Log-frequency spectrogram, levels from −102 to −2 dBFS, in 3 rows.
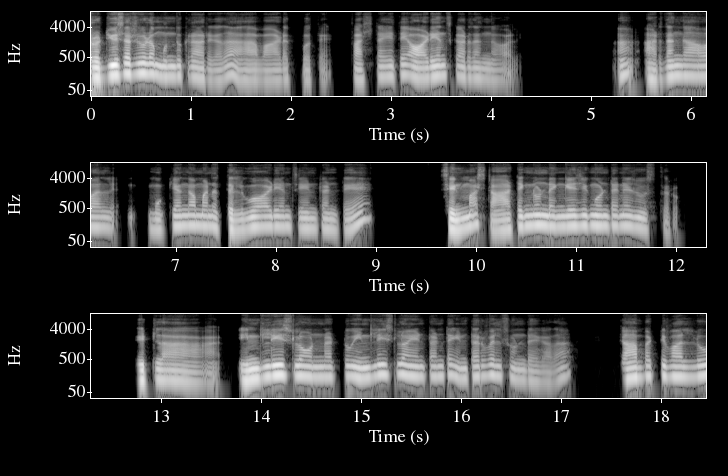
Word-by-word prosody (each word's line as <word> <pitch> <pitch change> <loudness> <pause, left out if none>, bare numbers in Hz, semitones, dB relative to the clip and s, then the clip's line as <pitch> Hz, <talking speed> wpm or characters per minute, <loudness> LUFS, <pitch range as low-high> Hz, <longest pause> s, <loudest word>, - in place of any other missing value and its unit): Producers 145 +6 +8
గూడా 160 -1 +5
ముందుకు‌రారు 130 -5 -3
గదా! 145 +7 -4 0.2
అవాడకపోతే. 105 0 -9 0.3
ఫస్టయితే 135 +7 -4 0.2
ఆడియన్స్‌కి 135 +3 0
అర్థం 120 -1 -7
గావాలి. 105 - -13 1.1
ఆ? - - +1 0.3
అర్థం 130 +6 -1
గావాలే, 135 -1 -3 0.4
ముఖ్యంగా 150 +7 -1
మన 150 -1 0 0.2
తెలుగు 115 +3 +1
ఆడియన్స్ 145 -1 -3
ఏంటంటే, 120 -2 -5 0.9
సినిమా 125 +5 +5
స్టార్టింగ్ 115 +8 0
నుండి 155 -2 +5
ఎంగేజింగ్‌గా 150 +2 +2
ఉంటేనే 150 0 -1
జూస్తారు. 120 -3 -8 0.8
ఇట్లా 120 -1 -2 0.8
ఇంగ్లీష్‌లో 160 +5 +6
ఉన్నట్టు 150 +1 -4
ఇంగ్లీష్‌లో 175 +5 +1
ఏంటంటే, 155 +2 -4
ఇంటర్వల్స్ 155 +3 -4
ఉండయి 115 -3 -8
గదా! 115 +8 -12 0.6
కాబట్టి, 145 +4 +1
వాళ్ళు 150 +1 +1
140 Hz, 105 wpm, -23 LUFS, 120-150 Hz, 1.1 s, Producers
